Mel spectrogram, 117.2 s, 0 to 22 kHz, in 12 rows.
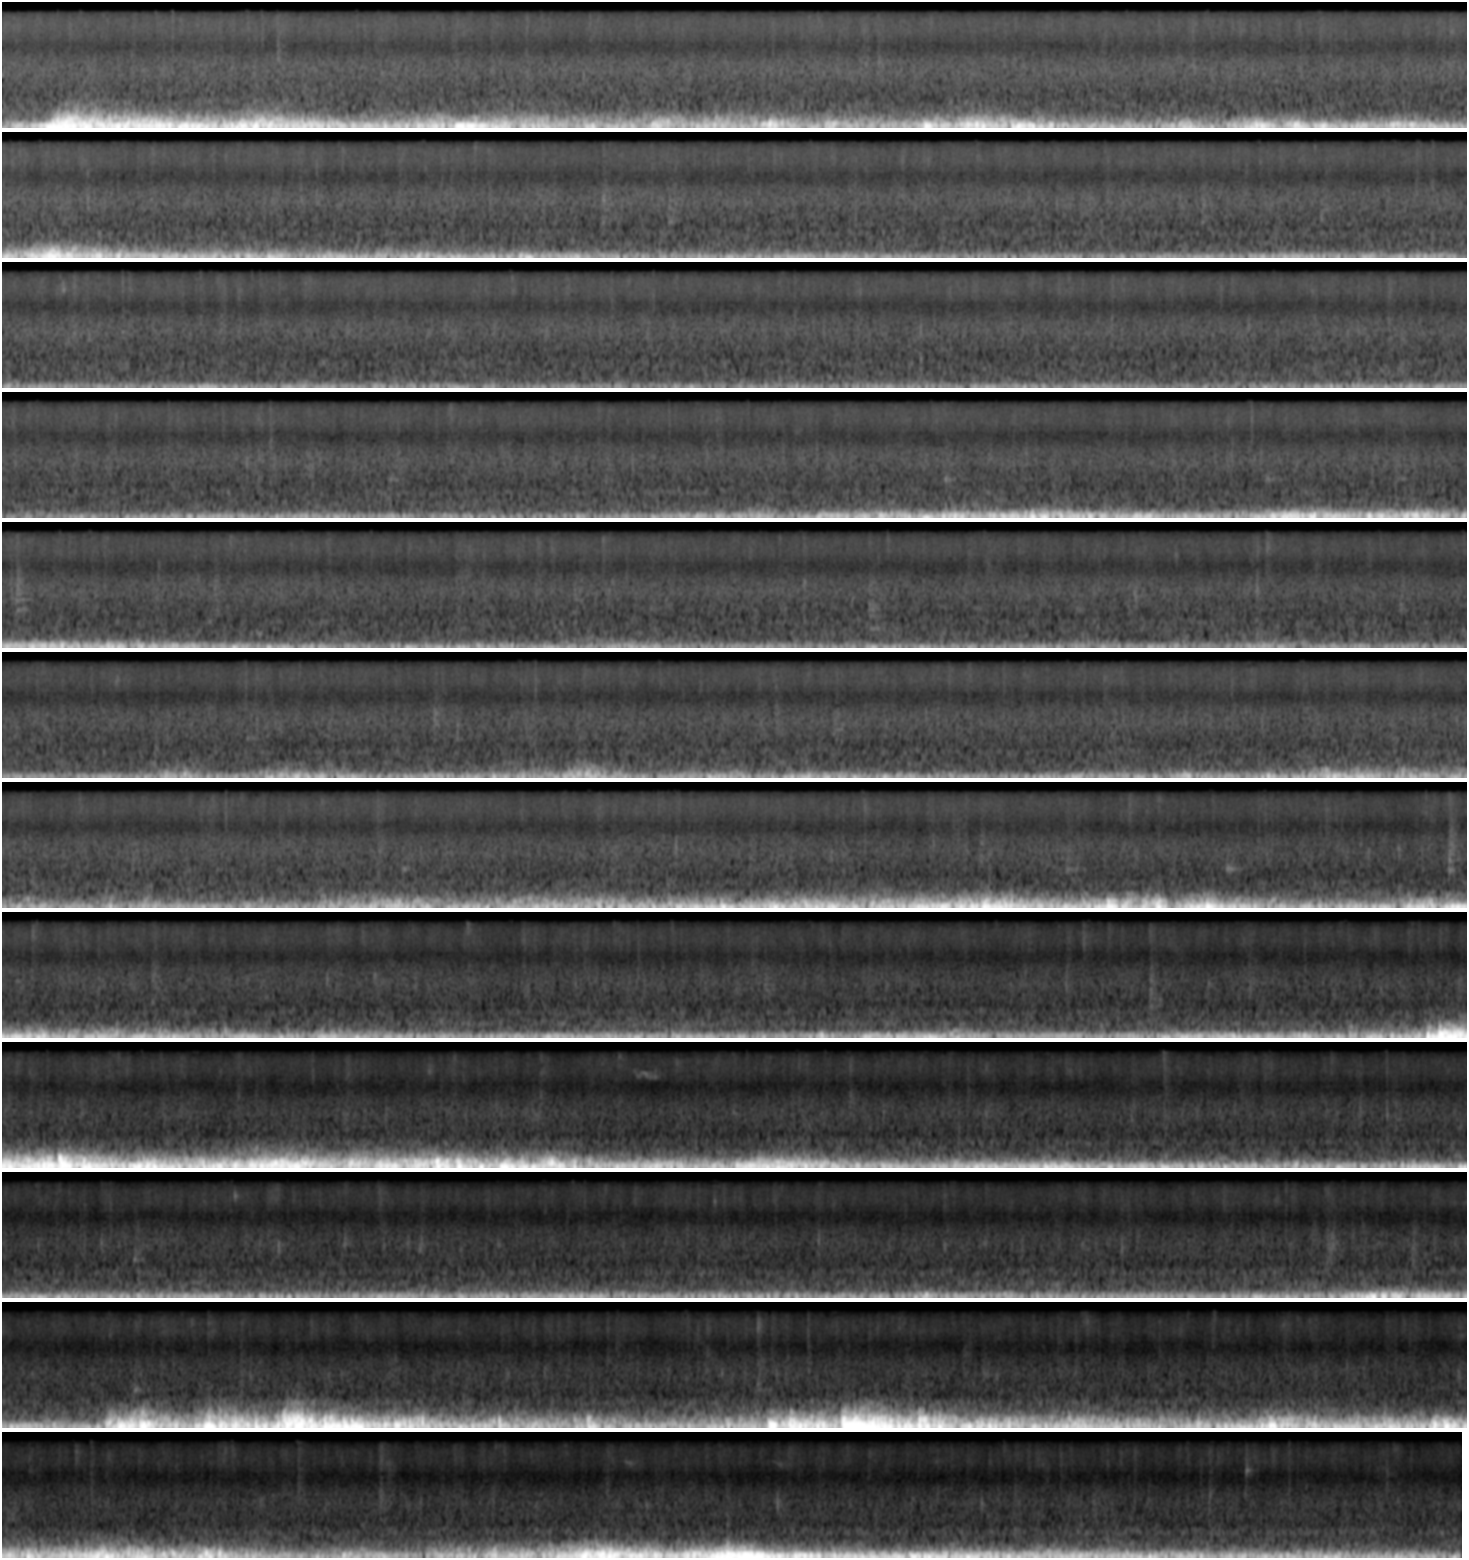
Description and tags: rain distant thunder porch interior 2
light-rain, interior, rain, porch, trickle, distant-thunder, storm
